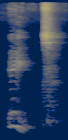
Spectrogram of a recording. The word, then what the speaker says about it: ate: Ate. This is a word where A is saying its name, E is silent on the end, but it's being bossy. It's making A say its name.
